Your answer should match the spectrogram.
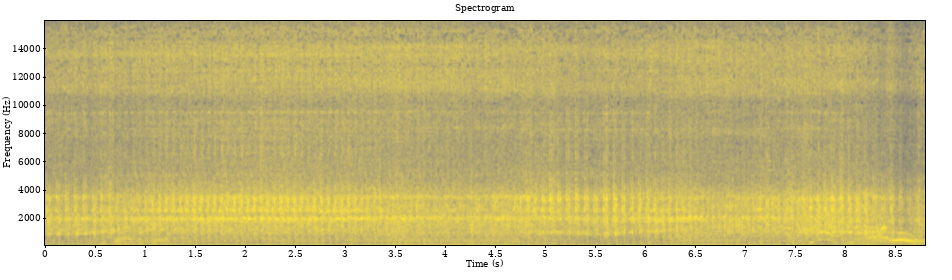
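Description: A Polaris side-by-side with a broken clutch revs and idles loudly up close while being shifted into reverse, a steady rumbling engine drone throughout.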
